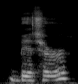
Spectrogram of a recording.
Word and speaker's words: bitter: And no instructions for bitter. And make sure that we do pronounce that as bitter, bitter, not bitter, bitter, and get rid of that American R, so bitter.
